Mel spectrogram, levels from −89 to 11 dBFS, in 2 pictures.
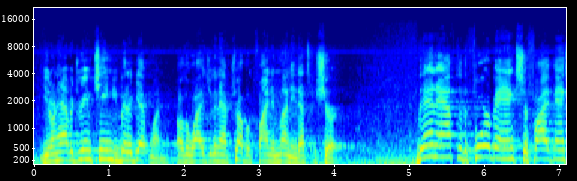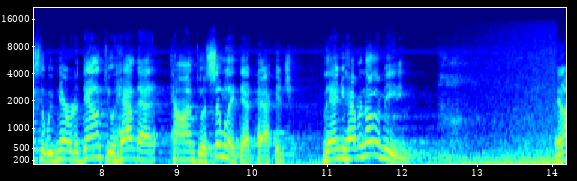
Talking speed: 200 wpm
